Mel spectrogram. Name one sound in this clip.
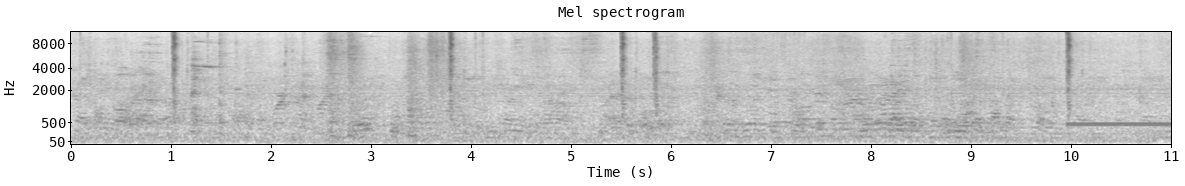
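Payphone keypad buttons click as numbers are pressed.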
